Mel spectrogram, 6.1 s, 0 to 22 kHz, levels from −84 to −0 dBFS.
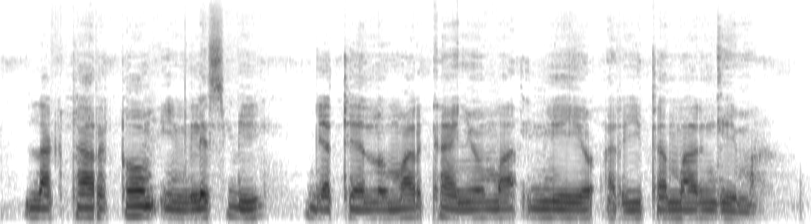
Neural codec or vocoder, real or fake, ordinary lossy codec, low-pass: codec, 44.1 kHz, 3.4 kbps, Pupu-Codec; fake; none; none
